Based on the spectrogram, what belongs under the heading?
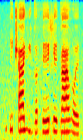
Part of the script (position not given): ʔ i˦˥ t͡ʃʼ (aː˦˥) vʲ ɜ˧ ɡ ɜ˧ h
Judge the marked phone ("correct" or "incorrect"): correct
